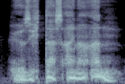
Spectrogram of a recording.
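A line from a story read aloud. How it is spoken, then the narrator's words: Whispered, woman. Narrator (German): flüsterte die Araberin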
